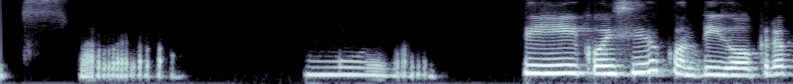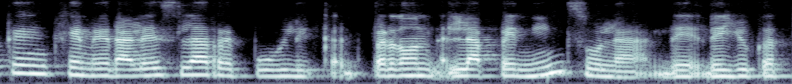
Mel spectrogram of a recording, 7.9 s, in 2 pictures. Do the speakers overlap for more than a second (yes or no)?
no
